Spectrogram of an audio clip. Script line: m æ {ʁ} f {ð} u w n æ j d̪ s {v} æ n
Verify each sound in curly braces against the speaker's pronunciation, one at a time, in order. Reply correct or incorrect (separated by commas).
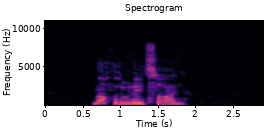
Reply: correct, correct, incorrect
